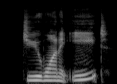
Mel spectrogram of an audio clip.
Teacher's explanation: Sometimes letters are dropped, like the T in want to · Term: connected speech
